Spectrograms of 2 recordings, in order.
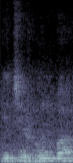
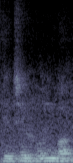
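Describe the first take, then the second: Both takes have the same delivery.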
